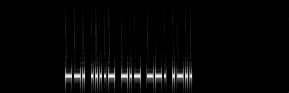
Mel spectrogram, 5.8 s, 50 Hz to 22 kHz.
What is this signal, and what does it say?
Morse code, heard as a keyed tone, about 28 wpm, 700 Hz. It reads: G4KGL
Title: DXCC-100 Call Signs - 5 Characters - 28wpm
